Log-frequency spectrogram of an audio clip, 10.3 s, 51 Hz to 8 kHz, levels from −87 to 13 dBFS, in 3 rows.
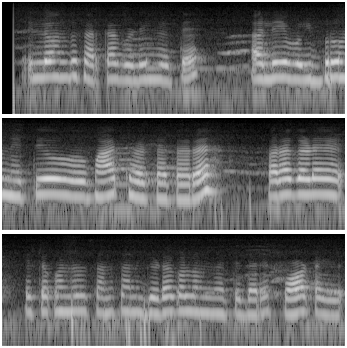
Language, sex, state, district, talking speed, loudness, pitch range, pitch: Kannada, female, Karnataka, Bijapur, 100 wpm, -16 LUFS, 225-255 Hz, 240 Hz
